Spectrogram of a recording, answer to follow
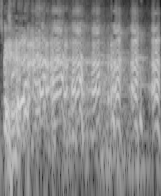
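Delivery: open, high chuckle; hearty laugh. Real, not acted. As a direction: let out a pleased laugh. Laughs after the judge agrees.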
